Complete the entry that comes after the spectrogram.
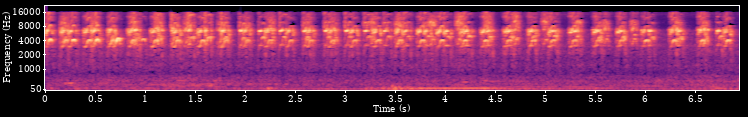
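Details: Rescued munia babies, four together, during feeding: dense, shrill chirping in quick bursts, high-pitched and scratchy, repeated more than twice a second, with a soft low thump partway through.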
